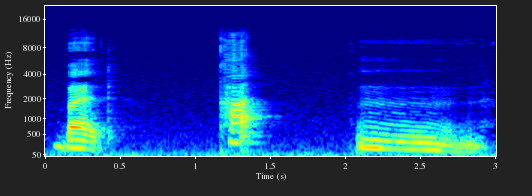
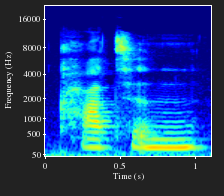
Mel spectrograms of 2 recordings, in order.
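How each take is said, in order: First: The T is a glottal stop. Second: The T is a clear T. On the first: "use this glottal stop in place of the T" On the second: "a normal T sound in place of the glottal stop"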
